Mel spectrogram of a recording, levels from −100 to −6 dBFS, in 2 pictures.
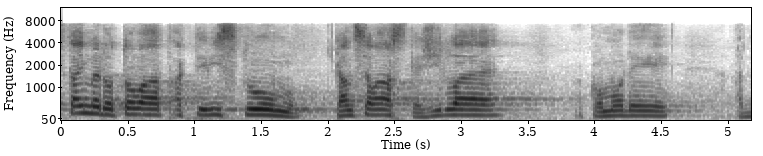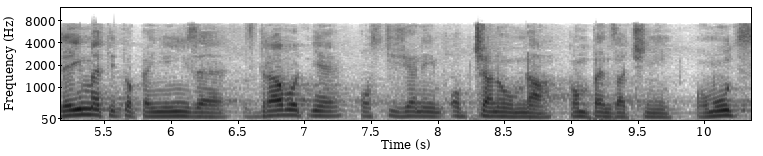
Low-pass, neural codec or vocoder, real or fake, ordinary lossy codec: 7.2 kHz; none; real; AAC, 32 kbps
